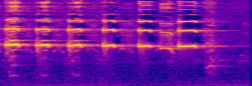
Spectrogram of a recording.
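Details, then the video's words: Alpaca sounding its alarm, a warning of danger: six shrill, piercing, whistle-like pulses, each short and level in pitch, repeated roughly three times a second before stopping abruptly into silence. "Alpaca Alarm Sounds"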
